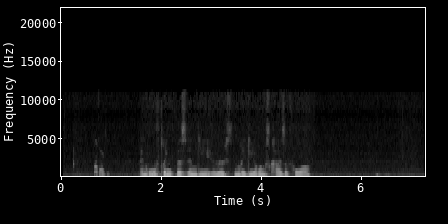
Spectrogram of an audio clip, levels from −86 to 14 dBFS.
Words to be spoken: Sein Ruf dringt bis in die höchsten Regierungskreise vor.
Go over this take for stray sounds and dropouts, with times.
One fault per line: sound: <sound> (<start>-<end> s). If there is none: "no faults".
sound: chirp (0.7-1.0 s)
sound: whoosh (6.3-6.6 s)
